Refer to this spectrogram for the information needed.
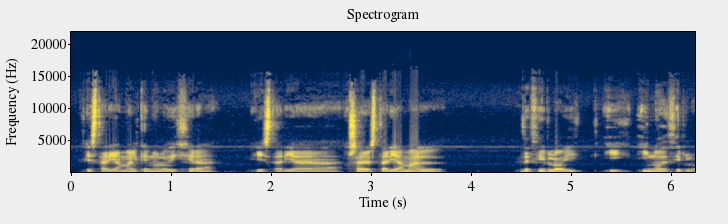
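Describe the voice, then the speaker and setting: A man with a fairly low pitch talks in a monotone, flat intonation, leaving long, frequent pauses. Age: 40s. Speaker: podcaster and podcast platform executive. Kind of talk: casual chat.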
